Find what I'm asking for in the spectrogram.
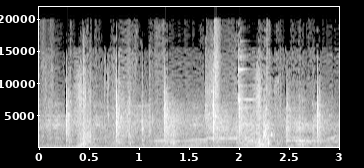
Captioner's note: thuds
